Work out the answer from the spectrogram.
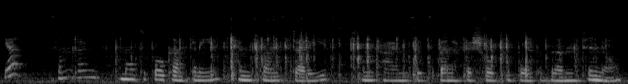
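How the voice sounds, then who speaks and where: A woman doing a soft-spoken ASMR roleplay as a survey interviewer, gently and politely asking questions in a breathy voice that often drops into whispers. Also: medium pitch, moderate pace. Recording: lo-fi muffled audio with noise. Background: mechanical keyboard typing.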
